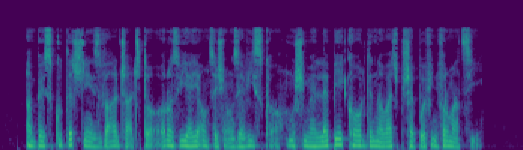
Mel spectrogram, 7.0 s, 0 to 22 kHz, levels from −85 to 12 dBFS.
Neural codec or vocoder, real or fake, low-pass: none; real; 9.9 kHz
